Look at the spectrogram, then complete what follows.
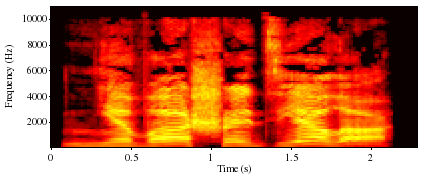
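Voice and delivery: slow, loud, high hysterical yell; hysterical shout. Acted. Suspect yelling at detective, hysterical shout. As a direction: scream it out, losing control. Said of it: "истерически закричал Бэнксон".

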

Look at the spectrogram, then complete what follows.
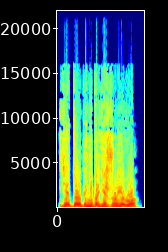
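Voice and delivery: high, loud desperate cry; strained shout. Acted. Holding shield against monster, straining.

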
